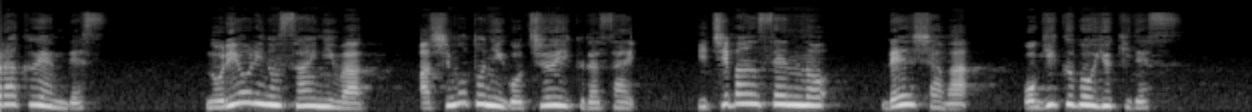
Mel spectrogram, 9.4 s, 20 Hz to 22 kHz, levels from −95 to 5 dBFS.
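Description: Parts of the sound sink by about 21 to 22 dB in short dips, a few hundred milliseconds at a time, within 0.71–1.56, 2.78–3.14, 4.53–5.25, 6.21–6.64, 7.27–7.69 and 8.66–9.37 s. This is sound cut by the noise suppressor, which mistook it for noise and turned it down.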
